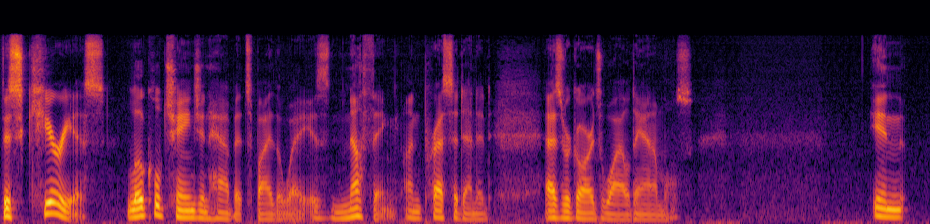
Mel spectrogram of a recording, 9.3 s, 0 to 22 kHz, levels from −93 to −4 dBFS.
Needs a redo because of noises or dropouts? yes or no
no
